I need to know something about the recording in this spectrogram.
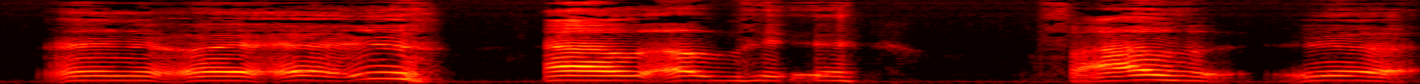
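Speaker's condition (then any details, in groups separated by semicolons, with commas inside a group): Cerebral palsy; one hand affected; atypical speech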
